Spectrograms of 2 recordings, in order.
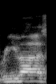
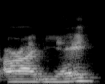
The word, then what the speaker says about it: RIBA: This is called REBA. Some people call it RIBA, and there's other pronunciations, but I call it REBA.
